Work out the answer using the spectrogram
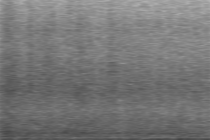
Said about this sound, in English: That's the rain, guys. I was going to say. Just surprise, surprise, raining again.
